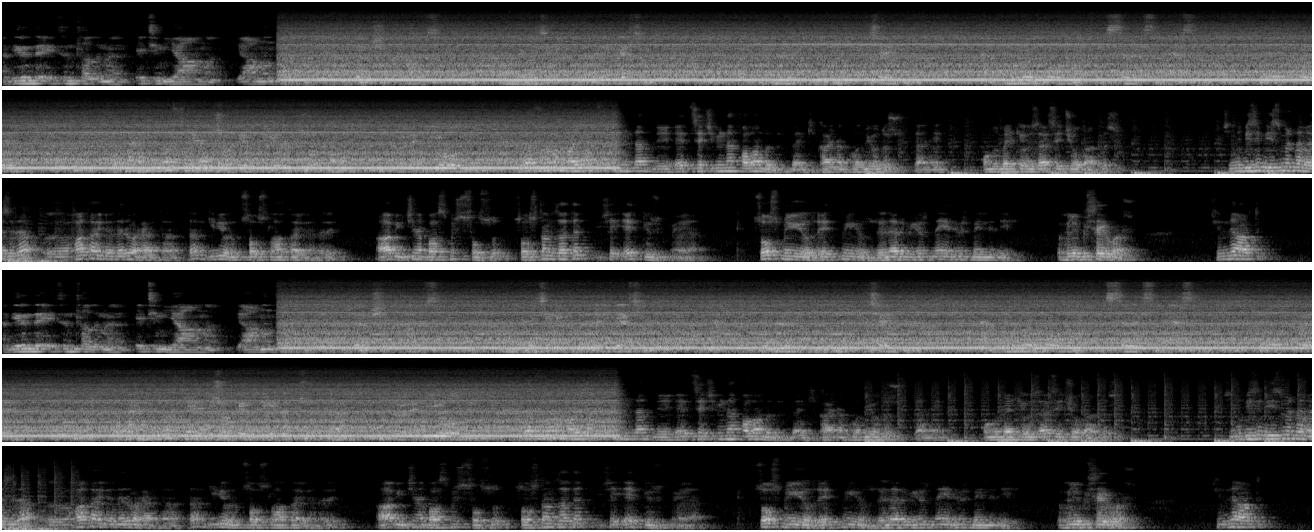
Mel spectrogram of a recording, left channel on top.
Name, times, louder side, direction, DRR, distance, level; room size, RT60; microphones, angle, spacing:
voice 1, 0.0-4.6 5.2-9.3 9.7-12.0 12.5-16.6 17.0-18.3 18.9-19.1, right 1 dB, 55° right, -5 dB, 0.7 m, -29 dB
sound 1, 2.7-19.3, left 2 dB, ahead, 0.5 m, -19 dB
voice 2, 5.0-5.3 14.2-15.4 16.3-16.6 18.2-22.5 22.9-24.3 25.3-29.5 29.9-33.2 33.7-36.3 36.8-37.5 38.3-38.8, left 1 dB, 80° left, 4 dB, 0.6 m, -27 dB
Drum kit, 21.7-27.1, right 1 dB, 85° right, 0.3 m, -36 dB
2.3 x 2.2 x 2.8 m, 0.43 s
head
